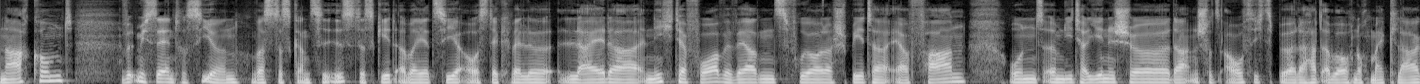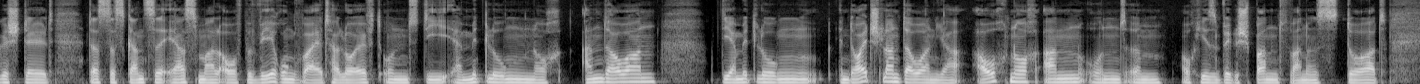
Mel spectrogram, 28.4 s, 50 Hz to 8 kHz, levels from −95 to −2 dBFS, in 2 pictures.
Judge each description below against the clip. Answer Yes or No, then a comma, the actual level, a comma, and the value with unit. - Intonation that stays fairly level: Yes, narrow, 1.9 semitones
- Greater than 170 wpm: No, average, 145 wpm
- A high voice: No, low, 110 Hz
